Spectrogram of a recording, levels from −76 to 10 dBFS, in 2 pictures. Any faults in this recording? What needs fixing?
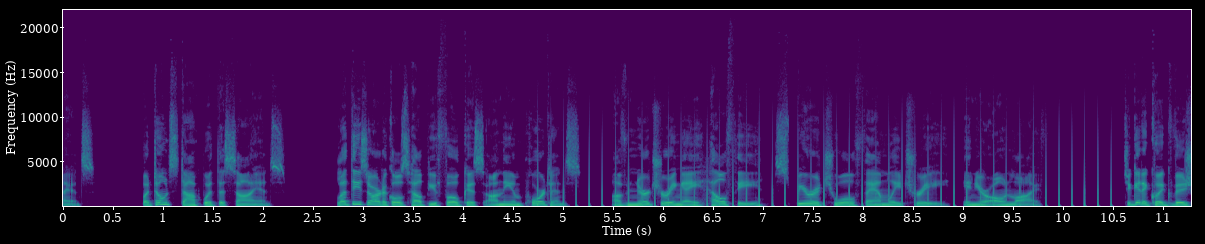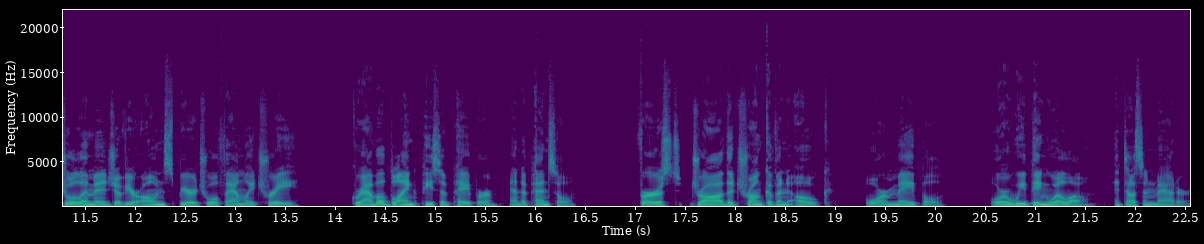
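A train of clicks runs from 4.74 to 10.49 s, right after "you focus on the": about fifty near-identical pulses at a steady 7.7 per second, peaking about 15 dB above the speech, likely interference from nearby equipment. Unlike random crackle, the pulses keep their shape and rhythm even through pauses. Keep phones and switching supplies away from the interface and cables.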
